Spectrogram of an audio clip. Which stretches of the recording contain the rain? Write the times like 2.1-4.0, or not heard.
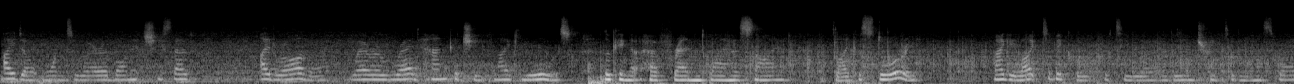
0.0-12.9.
